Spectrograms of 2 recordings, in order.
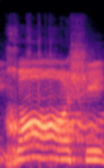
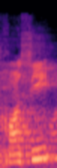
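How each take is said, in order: First: The middle consonant is a thick sh sound. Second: The middle consonant is a plain s sound. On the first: The speaker calls it right. "ingat agak tebal sedikit pada sifat shim tafashi" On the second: The speaker calls it wrong. "jangan khasi salah ya"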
